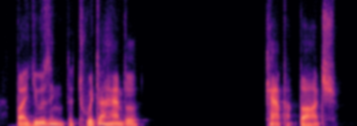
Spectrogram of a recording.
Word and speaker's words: CapBartsch: You can follow me on Twitter by using the Twitter handle capbarch. It's spelled CAPBARTSCH. Yes, that is CAP Barch, or spelled Charlie Alpha Papa Bravo Alpha Romeo Tango Sierra Charlie Hotel.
